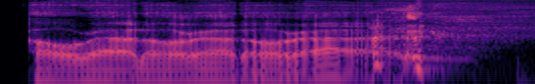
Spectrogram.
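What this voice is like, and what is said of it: Slimy imitation of another person's voice. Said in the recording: “that's just McConaughey. It's so slimy. ... So slimy. ... Neither one of us can do it well.”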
